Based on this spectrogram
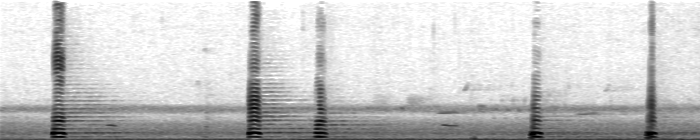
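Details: Trumpeter swan breeding pair giving loud, nasal, horn-like honks: five separate short blasts spaced irregularly across seven seconds, some doubled, over a steady low background rumble.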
